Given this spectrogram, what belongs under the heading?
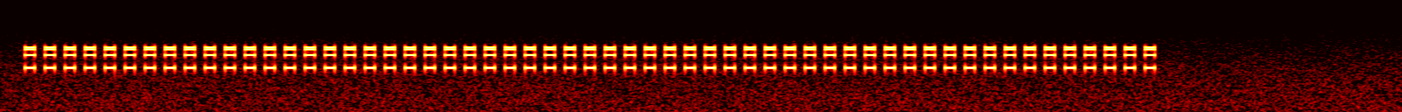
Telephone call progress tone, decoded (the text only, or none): off-hook warning tone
